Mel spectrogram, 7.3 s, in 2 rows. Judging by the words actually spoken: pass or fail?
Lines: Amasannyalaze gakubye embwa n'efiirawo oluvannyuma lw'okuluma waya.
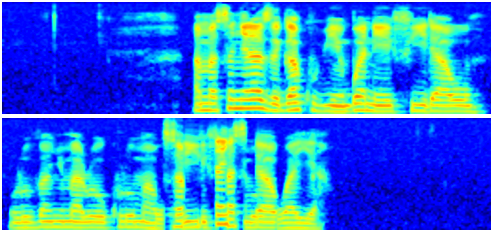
fail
